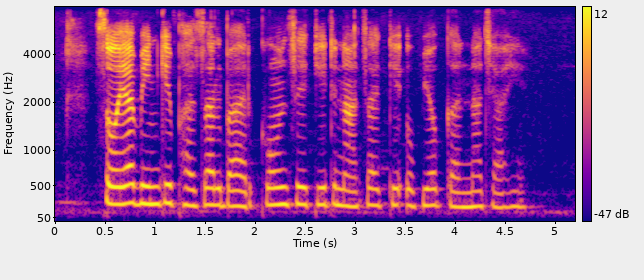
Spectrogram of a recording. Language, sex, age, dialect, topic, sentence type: Chhattisgarhi, female, 18-24, Western/Budati/Khatahi, agriculture, question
